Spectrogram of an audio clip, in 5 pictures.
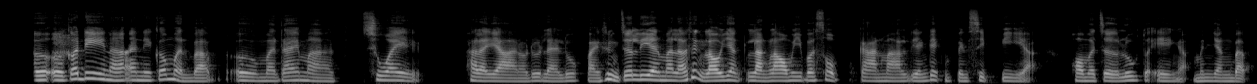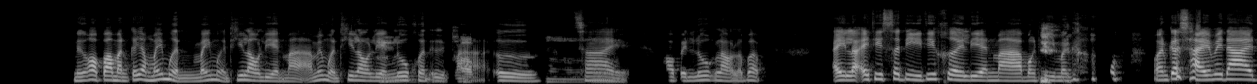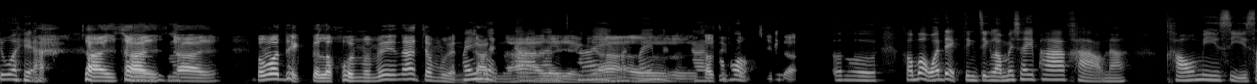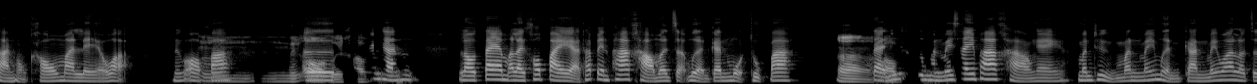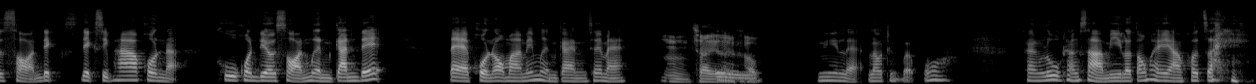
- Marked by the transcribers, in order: chuckle; laughing while speaking: "มันก็"; other background noise; laughing while speaking: "เข้าใจ"
- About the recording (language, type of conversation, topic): Thai, unstructured, คุณคิดว่าอะไรทำให้ความรักยืนยาว?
